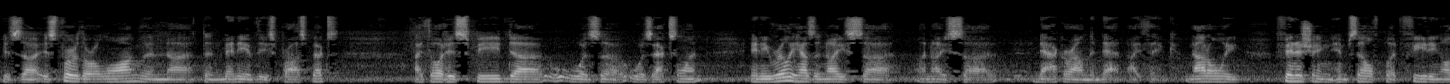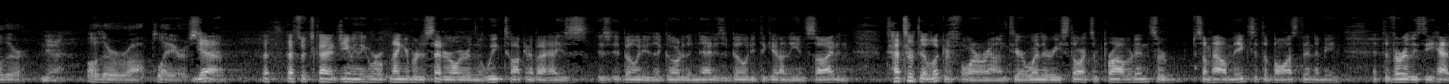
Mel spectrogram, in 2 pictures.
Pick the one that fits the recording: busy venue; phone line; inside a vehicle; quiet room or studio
busy venue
